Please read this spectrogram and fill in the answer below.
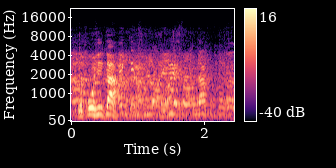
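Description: Only speech: people talking.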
